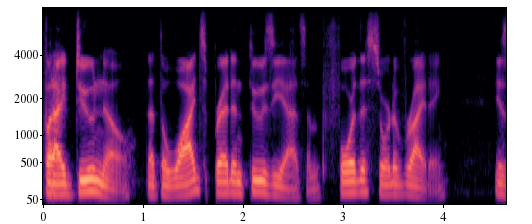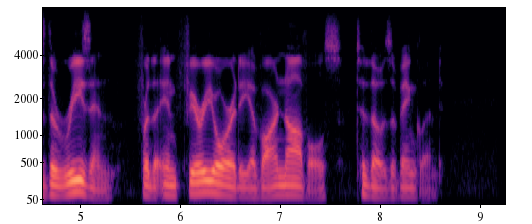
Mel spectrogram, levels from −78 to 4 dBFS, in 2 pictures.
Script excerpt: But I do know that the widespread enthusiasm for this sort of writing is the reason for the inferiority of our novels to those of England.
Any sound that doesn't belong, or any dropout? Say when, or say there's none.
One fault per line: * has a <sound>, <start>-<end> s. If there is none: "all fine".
all fine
